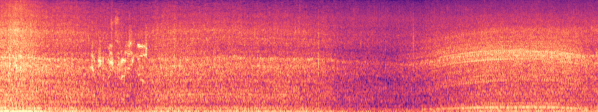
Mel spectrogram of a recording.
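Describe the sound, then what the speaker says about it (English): Whining engine of a technical vehicle in a multiplayer war game, a steady droning hum with shifting pitch heard at a distance, mixed with background game ambience and no clear voice over it. "I hear the whine of a technical here to the northeast, northwest."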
